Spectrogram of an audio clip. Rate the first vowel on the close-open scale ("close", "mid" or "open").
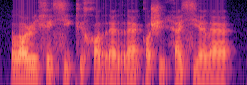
open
